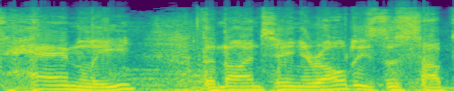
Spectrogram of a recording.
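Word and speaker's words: Hanily: It's pronounced it's spelled H A N I L Y, but it's pronounced Hanley the 19year-old is the sub for the Swans.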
